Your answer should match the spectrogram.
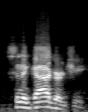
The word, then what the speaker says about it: synagoguergy: Here's a hard word to pronounce, but you first just have to say the word synagogue, and then at the end put ergy, synagoguergy.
